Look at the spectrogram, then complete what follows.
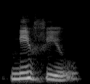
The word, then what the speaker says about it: nephew: Untuk ini, PH kita ganti dengan F atau V. Nephew.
